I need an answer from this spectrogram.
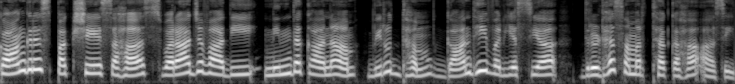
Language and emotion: Sanskrit, neutral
